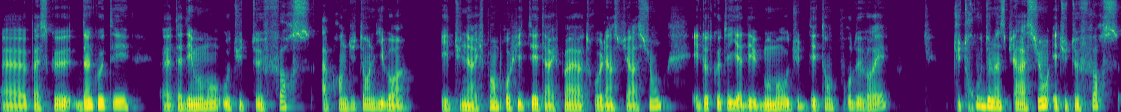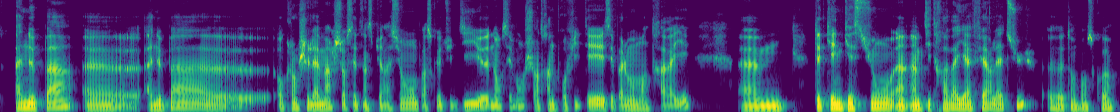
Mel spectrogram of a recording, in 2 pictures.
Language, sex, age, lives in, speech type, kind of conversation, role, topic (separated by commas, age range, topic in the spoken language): French, male, 30-34, France, conversation, advice, advisor, Comment puis-je fixer des limites à mon temps libre sans culpabiliser ?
